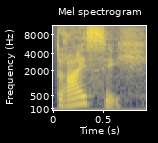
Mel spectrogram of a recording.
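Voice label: "thirty", English word; Multi-Lingual Talking Picture Dictionary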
